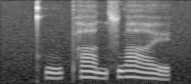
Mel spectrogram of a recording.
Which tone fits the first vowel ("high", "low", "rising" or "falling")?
rising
